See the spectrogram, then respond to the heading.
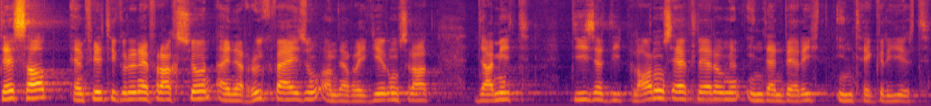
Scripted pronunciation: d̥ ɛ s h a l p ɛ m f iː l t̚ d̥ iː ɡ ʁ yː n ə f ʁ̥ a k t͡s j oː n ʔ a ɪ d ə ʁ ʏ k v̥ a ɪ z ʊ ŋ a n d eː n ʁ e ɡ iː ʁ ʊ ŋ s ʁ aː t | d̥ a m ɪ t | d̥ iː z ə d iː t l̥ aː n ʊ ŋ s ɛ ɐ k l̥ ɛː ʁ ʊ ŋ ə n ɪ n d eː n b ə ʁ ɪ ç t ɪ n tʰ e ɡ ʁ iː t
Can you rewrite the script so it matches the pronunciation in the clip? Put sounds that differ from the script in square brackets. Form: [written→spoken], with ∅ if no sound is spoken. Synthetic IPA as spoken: d̥ ɛ s h a l p ɛ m f iː l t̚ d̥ iː ɡ ʁ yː n ə f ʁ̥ a k t͡s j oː n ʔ a ɪ [d→n] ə ʁ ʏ k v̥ a ɪ z ʊ ŋ a n d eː n ʁ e ɡ iː ʁ ʊ ŋ s ʁ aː t | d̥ a m ɪ t | d̥ iː z ə d iː [t→p] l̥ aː n ʊ ŋ s ɛ ɐ k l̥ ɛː ʁ ʊ ŋ ə n ɪ n d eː n b ə ʁ ɪ ç t ɪ n tʰ e ɡ ʁ iː t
